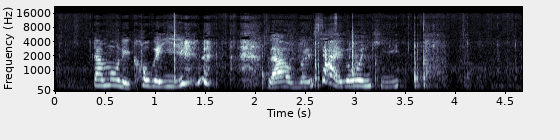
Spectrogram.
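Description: A young woman speaks brightly and cheerfully close to a microphone.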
